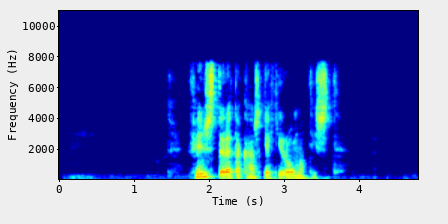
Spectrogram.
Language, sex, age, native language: Icelandic, female, 50-59, Icelandic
